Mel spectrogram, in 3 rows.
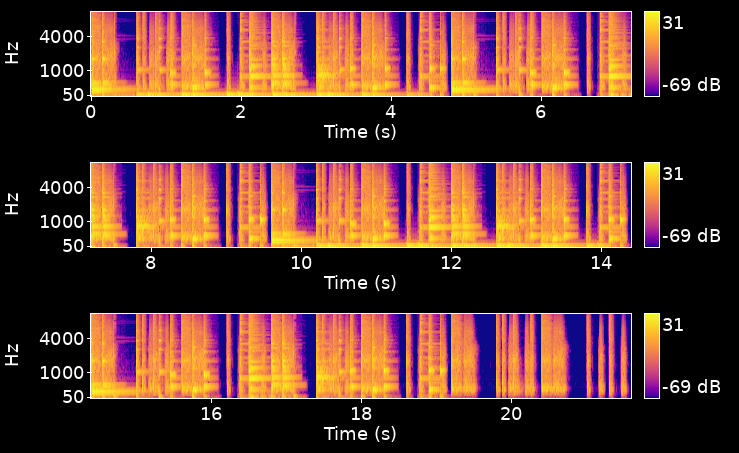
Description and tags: Beat35 (100bpm)
100 bpm of various sounds made into a rythm using Ableton live.
Part of the Beataholic pack.
percussion-loop, drum-loop, rubbish, fraendi, lalli, funky, groovy, rhythm, quantized, bottle, container, percs, larus, beat, gudmundsson, garbage, iceland, 100bpm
